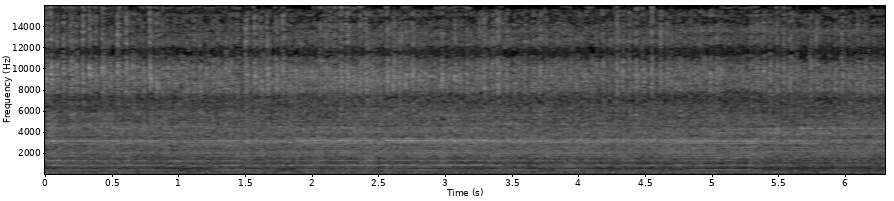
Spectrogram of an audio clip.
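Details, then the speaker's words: Craftsman two-stroke leaf blower, long-stored, on premixed fuel after priming: high, buzzy drone that wavers and never settles clean; carburetor low-end mixture needs adjusting. "that the carburetor needs an adjustment. And right up in here, there is a low and a high."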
